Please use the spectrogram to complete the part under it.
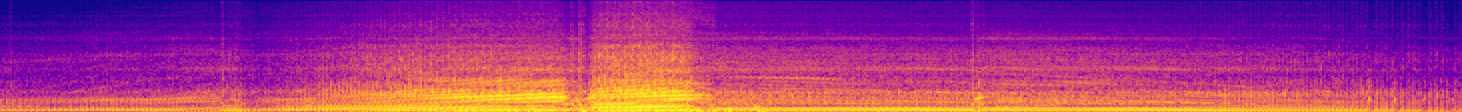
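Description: Motorcycle engine running with a rising and falling rev partway through, harmonic engine tones sweeping upward then easing back to a steady idle-like hum, close and loud with no talk.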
